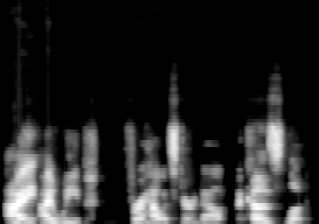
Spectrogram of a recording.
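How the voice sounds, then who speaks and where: A man's voice: mid-range voice, a little slow, pushed and bright, low-quality recording. A man co-hosting a casual podcast, giving opinions in a wry, argumentative way. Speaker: podcast co-host.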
